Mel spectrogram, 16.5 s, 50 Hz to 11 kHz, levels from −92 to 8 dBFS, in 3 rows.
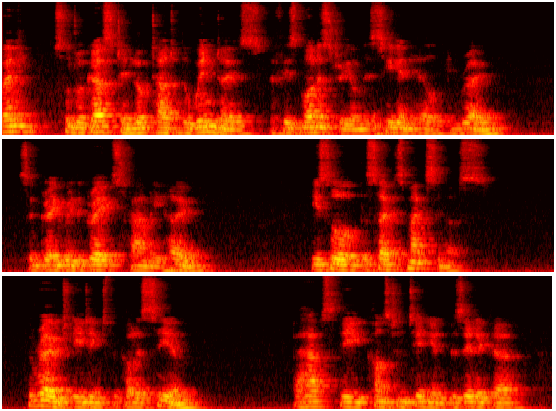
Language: English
